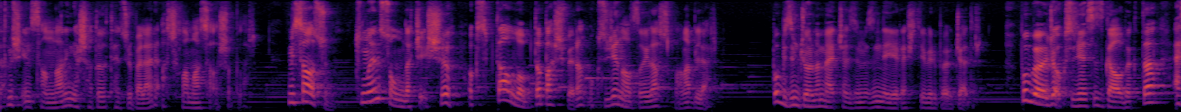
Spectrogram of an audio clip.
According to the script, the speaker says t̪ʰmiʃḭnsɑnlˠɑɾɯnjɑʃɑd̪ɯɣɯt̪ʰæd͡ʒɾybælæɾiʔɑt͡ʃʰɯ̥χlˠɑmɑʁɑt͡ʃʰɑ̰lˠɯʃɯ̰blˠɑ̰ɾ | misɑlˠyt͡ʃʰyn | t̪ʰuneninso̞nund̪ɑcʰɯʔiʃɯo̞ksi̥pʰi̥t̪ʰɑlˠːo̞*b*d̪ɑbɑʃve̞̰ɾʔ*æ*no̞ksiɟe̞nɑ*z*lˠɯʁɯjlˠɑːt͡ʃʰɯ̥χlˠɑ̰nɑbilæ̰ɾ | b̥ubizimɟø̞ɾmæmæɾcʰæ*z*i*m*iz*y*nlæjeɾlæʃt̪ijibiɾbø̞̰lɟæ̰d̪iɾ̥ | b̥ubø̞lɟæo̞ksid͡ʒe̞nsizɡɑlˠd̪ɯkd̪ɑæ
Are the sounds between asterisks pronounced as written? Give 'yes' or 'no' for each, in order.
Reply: yes, yes, yes, yes, yes, no

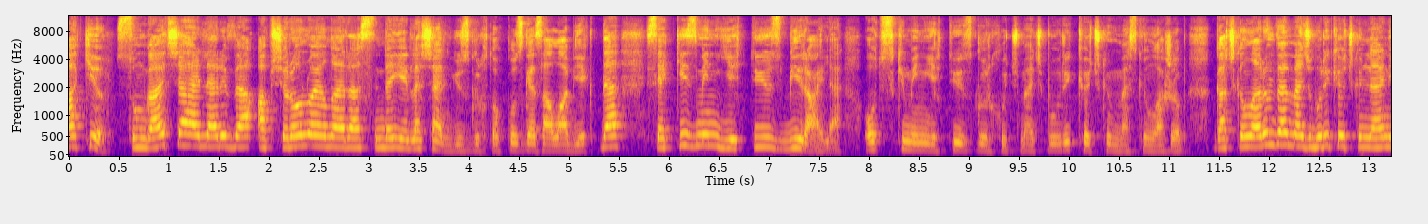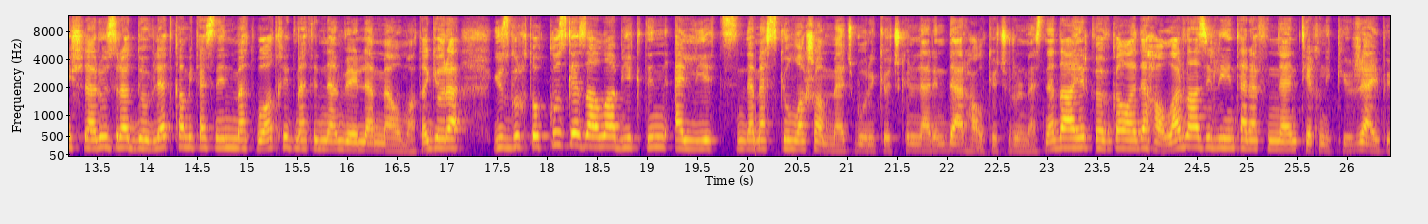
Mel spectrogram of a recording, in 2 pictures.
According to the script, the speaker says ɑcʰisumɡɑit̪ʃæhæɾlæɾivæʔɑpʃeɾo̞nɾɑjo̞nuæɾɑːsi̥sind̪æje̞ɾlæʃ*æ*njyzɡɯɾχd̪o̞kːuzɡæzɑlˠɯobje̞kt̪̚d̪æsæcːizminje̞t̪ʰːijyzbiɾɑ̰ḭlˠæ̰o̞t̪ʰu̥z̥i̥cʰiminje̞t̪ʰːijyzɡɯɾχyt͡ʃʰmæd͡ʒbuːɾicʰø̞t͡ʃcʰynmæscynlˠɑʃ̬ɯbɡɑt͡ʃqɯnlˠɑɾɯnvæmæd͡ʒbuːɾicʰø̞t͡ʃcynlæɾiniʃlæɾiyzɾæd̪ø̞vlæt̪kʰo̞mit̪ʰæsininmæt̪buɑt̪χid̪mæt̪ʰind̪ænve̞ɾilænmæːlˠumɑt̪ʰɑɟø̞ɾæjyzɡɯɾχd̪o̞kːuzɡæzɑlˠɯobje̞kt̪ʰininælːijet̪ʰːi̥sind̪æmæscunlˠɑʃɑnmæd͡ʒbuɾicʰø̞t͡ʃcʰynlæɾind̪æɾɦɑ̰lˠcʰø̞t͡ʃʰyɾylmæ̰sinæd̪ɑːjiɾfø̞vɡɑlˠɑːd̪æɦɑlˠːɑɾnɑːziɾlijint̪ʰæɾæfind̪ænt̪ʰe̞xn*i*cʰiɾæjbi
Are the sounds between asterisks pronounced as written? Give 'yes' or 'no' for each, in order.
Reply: yes, yes

